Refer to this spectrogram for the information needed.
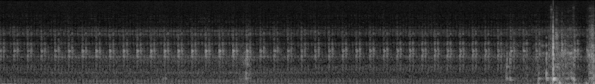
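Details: Engine just installed and started, idling with a steady, even knock of about seven beats a second; engine knock at idle.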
